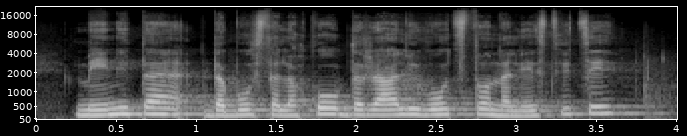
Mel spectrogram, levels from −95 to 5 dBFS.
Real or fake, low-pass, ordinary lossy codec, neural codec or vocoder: fake; 19.8 kHz; none; codec, 44.1 kHz, 7.8 kbps, Pupu-Codec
